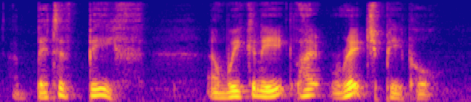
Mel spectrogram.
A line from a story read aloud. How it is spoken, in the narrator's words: they whispered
